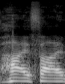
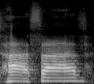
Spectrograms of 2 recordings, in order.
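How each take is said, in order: First: The vowel glides from one sound to another. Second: The vowel stays one steady, unglided sound.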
